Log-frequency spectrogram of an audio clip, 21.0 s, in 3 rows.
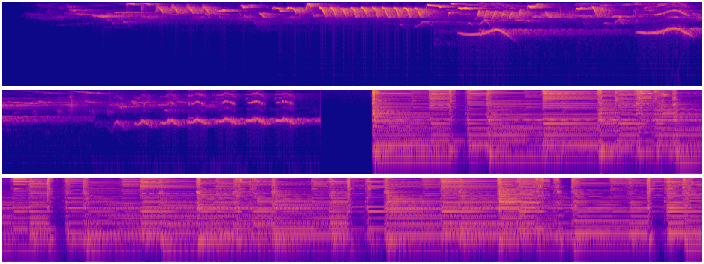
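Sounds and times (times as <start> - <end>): birds trilling and chirping: 1.1 - 10.2
bird whistle rising and falling: 3.8 - 10.2.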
